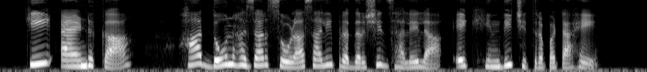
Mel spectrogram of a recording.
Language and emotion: Marathi, neutral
